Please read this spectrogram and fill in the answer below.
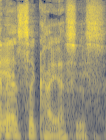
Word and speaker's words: Anisakis: How do you say Anisakis.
